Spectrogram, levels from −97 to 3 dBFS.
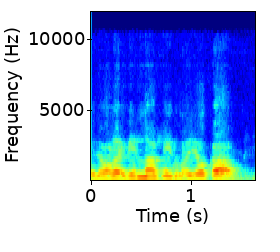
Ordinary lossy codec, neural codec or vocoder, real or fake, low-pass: none; codec, 44.1 kHz, 7.8 kbps, DAC; fake; 10.8 kHz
